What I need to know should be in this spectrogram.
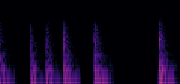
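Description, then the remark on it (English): Six sharp, fairly loud knocks on a hollow-sounding door set in the middle of a floor: a quick run of four, another after a short pause, then a final knock after a longer gap. No talking. “If I knock in, it's like this.”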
